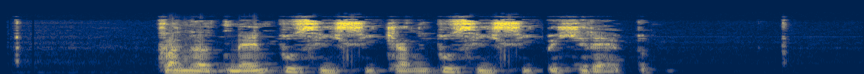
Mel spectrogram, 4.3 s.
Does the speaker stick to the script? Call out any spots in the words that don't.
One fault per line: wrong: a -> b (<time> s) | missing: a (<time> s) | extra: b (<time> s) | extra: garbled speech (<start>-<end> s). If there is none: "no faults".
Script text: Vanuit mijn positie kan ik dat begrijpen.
wrong: dat -> positie (2.2 s)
